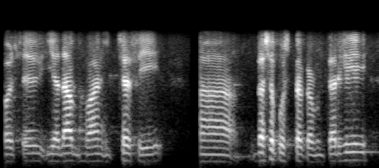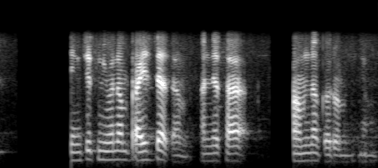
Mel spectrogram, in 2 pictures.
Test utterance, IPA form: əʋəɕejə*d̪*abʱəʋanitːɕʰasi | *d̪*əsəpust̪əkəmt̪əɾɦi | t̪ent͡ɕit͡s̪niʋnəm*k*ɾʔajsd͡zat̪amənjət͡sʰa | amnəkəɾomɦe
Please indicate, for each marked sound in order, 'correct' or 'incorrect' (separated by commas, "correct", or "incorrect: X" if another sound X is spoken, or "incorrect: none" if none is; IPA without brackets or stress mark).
correct, correct, incorrect: p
